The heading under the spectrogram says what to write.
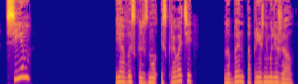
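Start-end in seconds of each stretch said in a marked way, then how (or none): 0.1-0.6 very high, questioning cry of a name; piercing call. A narrator's reading. Wife calls again for her husband, piercingly. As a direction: pitch it far up, calling through the house. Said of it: "пронзительный голос миссис Сирс".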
